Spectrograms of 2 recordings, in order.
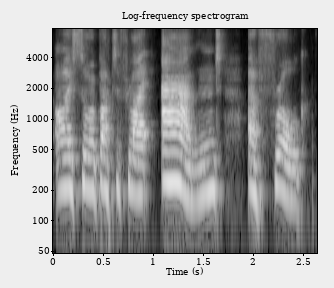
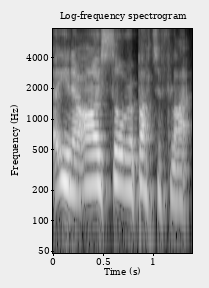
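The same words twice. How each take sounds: First: And leaned on in the sentence; stress on and. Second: Said in the usual way. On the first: Shown as a demonstration. Teacher modelling for children, leaning on and. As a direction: lean on the word and as you add it. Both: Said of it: "I will emphasize that word".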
